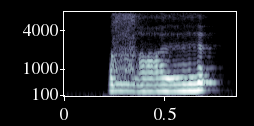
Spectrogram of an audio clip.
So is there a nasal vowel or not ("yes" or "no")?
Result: no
